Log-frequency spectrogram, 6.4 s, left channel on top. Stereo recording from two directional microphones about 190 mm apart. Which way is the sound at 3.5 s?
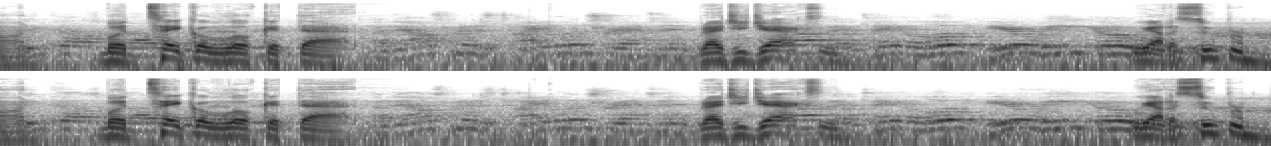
Centre (ahead or behind).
